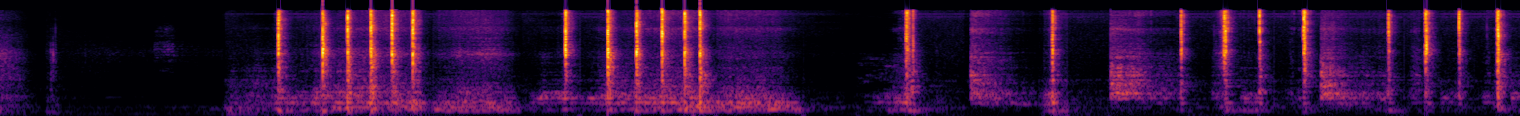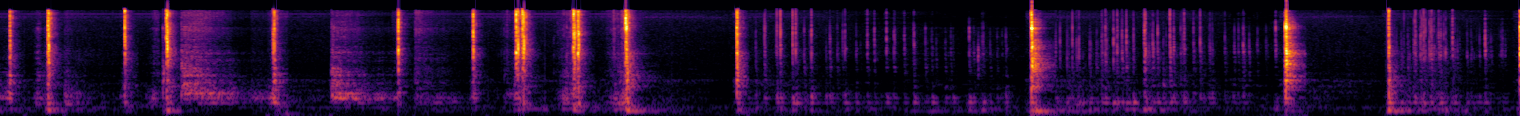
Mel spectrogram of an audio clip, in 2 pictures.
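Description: Small magnetic metal balls clicking and snapping together as fingers join them into rows and layers. A fast run of clicks comes about a second and a half in, followed by scattered clusters of clicks with short pauses.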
